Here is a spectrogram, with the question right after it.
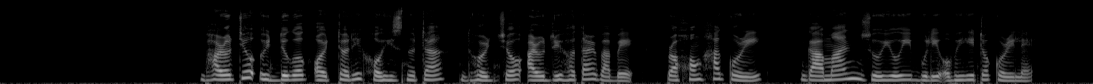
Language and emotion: Assamese, neutral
